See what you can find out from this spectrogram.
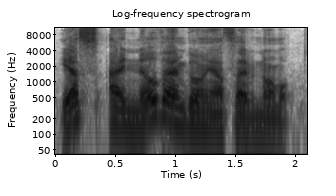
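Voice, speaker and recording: A man voicing an urgent, fast-talking doctor who bluffs with authority, persuasive and emphatic, in a fan fiction audiobook. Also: medium pitch, sing-song, dry recording, lightly acted. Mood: urgent, grave.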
